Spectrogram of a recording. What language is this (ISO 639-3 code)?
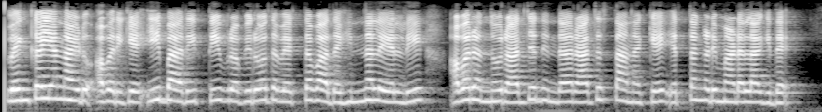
kan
